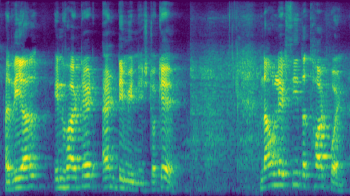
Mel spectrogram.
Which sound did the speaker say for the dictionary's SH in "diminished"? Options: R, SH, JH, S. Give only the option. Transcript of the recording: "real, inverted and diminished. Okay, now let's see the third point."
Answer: S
